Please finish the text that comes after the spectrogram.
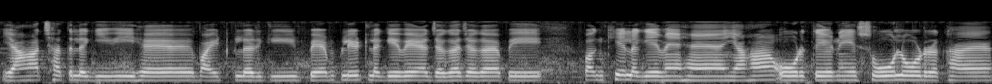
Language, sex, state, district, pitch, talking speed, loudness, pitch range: Hindi, female, Rajasthan, Bikaner, 190 Hz, 150 wpm, -13 LUFS, 190-195 Hz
